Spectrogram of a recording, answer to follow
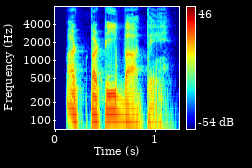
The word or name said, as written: अटपटा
